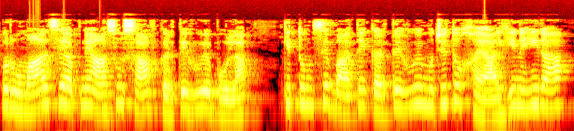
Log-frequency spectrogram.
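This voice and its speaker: Woman narrating a story, muffled lo-fi recording. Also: medium pitch. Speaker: audiobook reader of a short story. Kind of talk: scripted literary story narration. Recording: dull, lo-fi sound.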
